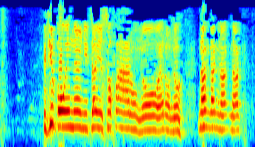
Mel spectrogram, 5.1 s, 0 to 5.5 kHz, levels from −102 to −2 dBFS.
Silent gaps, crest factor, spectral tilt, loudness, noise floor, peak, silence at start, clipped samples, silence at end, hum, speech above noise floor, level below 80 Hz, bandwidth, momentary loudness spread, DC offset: none; 16 dB; -8 dB/octave; -15 LUFS; -59 dBFS; 0 dBFS; 0.9 s; 0.2%; 0.3 s; none; 45 dB; -58 dBFS; 5.2 kHz; 12 LU; under 0.1%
